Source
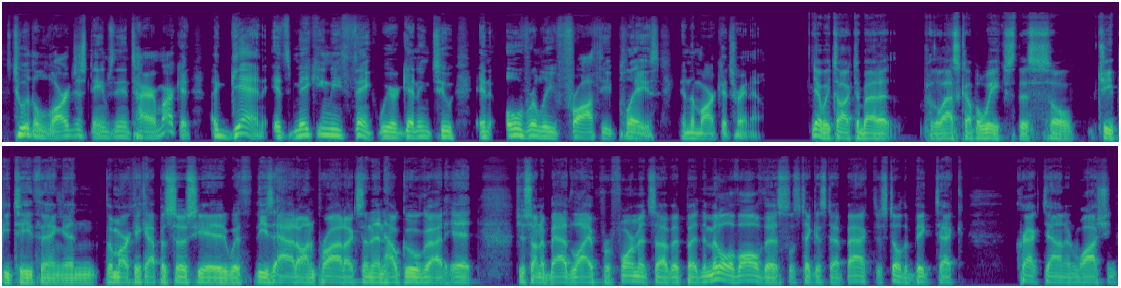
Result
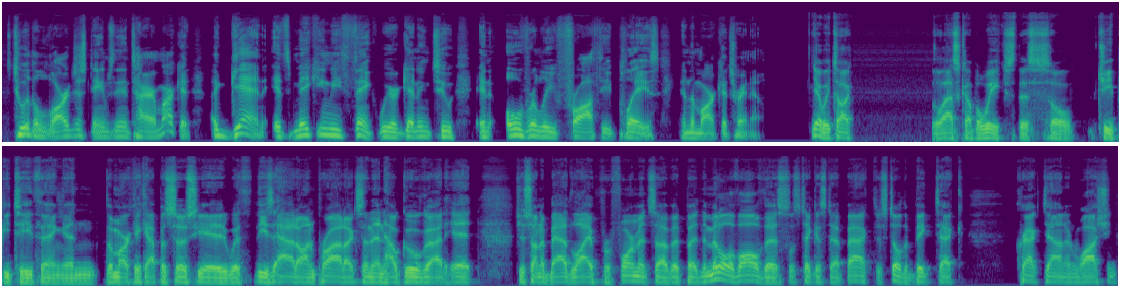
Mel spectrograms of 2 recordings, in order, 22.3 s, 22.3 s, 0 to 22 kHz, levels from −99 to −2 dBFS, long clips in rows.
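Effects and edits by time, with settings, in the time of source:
8.51–9.31 room tone

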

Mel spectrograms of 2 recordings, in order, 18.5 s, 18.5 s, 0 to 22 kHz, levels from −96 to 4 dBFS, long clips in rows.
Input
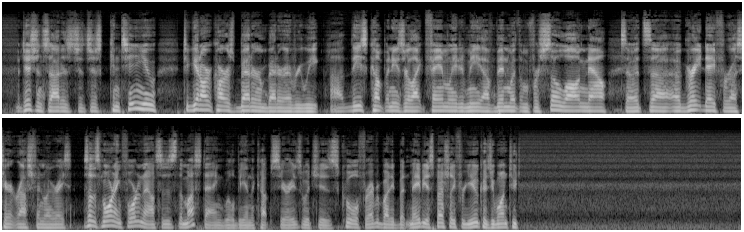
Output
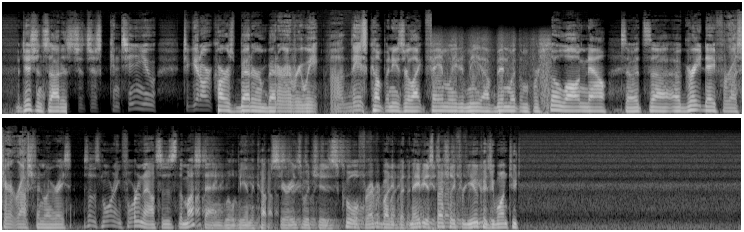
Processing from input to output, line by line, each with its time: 0.8–2.7 HPF 1500 Hz
3.4–4.55 spectral limiter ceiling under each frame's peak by 20 dB
5.36–6.87 CVSD 32 kbps
7.38–8.47 high shelf 7100 Hz -11 dB
9.02–9.58 spectral compressor 2:1
10.15–10.9 compressor 10:1, threshold -33 dBFS
11.58–15.38 feedback echo 81 ms, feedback 30%, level -10 dB

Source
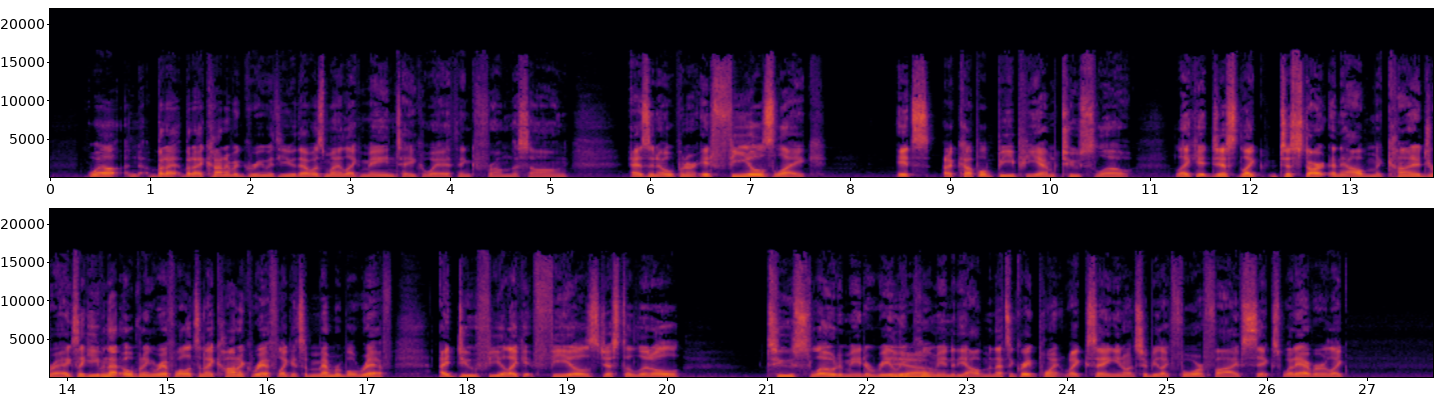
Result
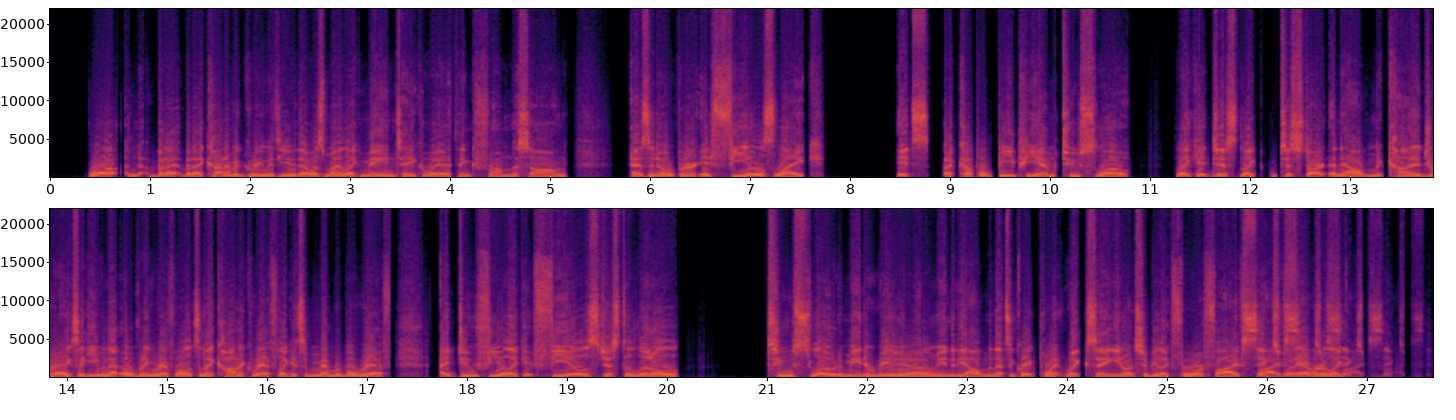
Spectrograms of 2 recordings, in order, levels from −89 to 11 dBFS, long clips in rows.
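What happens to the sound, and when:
25.38–26.1 echo throw 0.42 s, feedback 40%, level -4 dB
whole clip: low shelf 410 Hz -4 dB; compressor 6:1, threshold -28 dBFS; sample leveller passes 5; gain -5.5 dB

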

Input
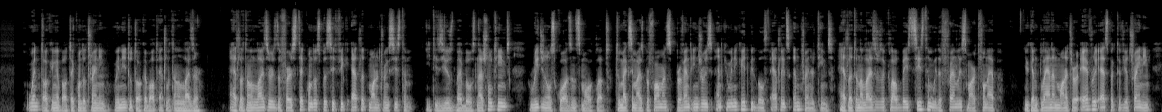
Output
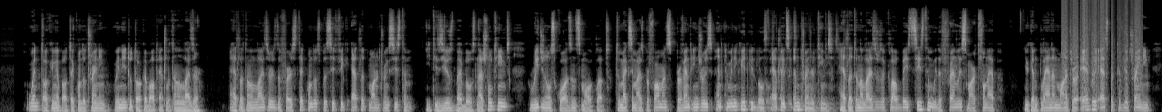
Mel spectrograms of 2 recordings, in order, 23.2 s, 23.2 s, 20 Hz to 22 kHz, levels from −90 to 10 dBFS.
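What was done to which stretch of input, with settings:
2.53–3.28 resonant high shelf 3800 Hz -11 dB, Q 1.5
3.98–6.5 high shelf 3200 Hz -9.5 dB
14.25–16.9 feedback echo 0.147 s, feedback 27%, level -14.5 dB
19–19.67 high shelf 3700 Hz +9.5 dB
21.22–22.86 block floating point 3-bit
whole clip: AGC; gain -6 dB

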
